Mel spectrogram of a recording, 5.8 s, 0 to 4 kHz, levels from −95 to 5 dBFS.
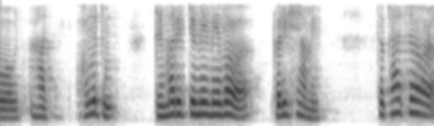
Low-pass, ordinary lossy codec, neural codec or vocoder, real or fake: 3.6 kHz; AAC, 16 kbps; autoencoder, 22.05 kHz, a latent of 192 numbers a frame, VITS, trained on one speaker; fake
